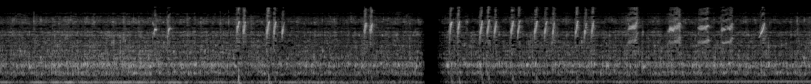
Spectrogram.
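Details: Kolibri ninja, brown-throated sunbird, in full voice following water therapy, "tarik siss" song; clusters of piercing high ticks and hissy notes, a brief silent break midway, constant low hum behind.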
